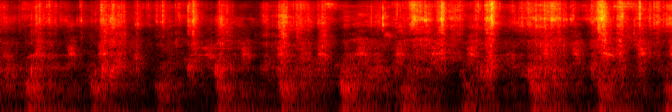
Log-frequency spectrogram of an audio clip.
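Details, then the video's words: Newborn Pit Bull puppies on their second day, giving short, low grunting calls repeated in uneven bursts about every second over a steady background hum and noise. "cachorros pitbull recien nacidos"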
